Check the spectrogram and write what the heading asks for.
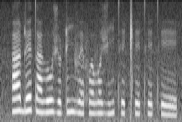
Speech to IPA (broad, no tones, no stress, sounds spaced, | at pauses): a ɖ ɛ t a ð o ʒ o ʈ i v ɛ f ʌ v ʌ ʒ i tʰ e ǁʰ e tʰ e tʰ e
